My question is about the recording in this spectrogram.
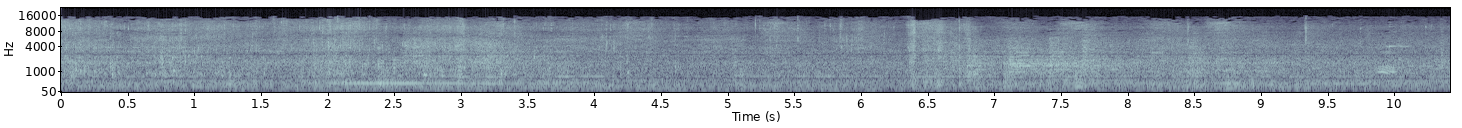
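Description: Double-bladed kayak paddle dipping and splashing in calm water beside a surfski, with a few short splashes in the second half over a steady background hiss.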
